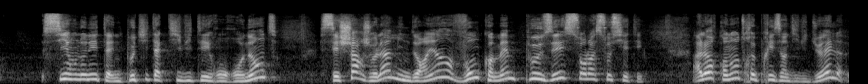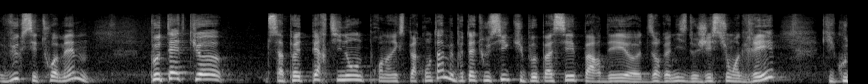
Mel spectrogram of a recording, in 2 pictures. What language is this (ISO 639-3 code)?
fra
